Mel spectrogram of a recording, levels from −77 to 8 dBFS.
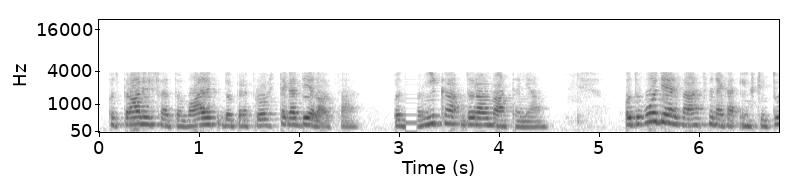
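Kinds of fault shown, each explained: Bluetooth CVSD headset codec: The speech runs through the narrowband headset codec the whole way, a one-bit up/down scheme at 64 kbps that fits a 64 kHz delta rate. Nothing gets through above 4 kHz, so it sounds boxed-in and dull. The damage is plainly audible here: a grainy hiss sits under the talking, s sounds come out scratchy, and louder bright bits smear where the adaptive step can't keep up.
Bluetooth headset packet repeated: Headset packets dropped and the decoder just replayed the previous packet's bits in their place. The big one runs from about 3.06 to 3.20 s, roughly 112 ms of repeats at a 3.75 ms cycle, so you hear a steady buzz around 267 Hz until clean audio returns. A second, much shorter run near 4.15 s, about 11 ms, comes across as a brief burst of the same buzz.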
